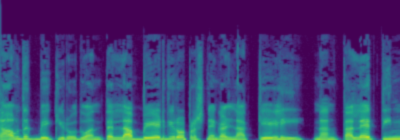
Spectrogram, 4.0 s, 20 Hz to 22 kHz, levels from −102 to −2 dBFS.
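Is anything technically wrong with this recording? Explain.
Yes. Short concealed packet loss at 1.79–1.86 s and 3.23–3.30 s: about 40 ms of speech arrived too late each time, and the receiver extrapolated over the gap, leaving a brief smear.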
